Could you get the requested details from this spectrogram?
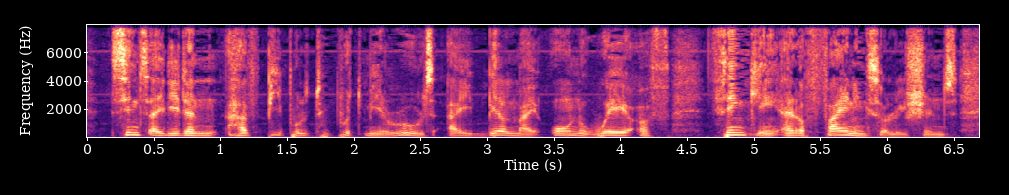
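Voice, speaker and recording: A man speaks with a French accent at a moderate pace, his medium-pitched voice somewhat breathy, dark and mellow in tone, with ordinary pitch variation. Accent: French, can't lose it. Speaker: extreme sports athlete and entrepreneur. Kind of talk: interview. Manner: halting, many fillers and restarts.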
